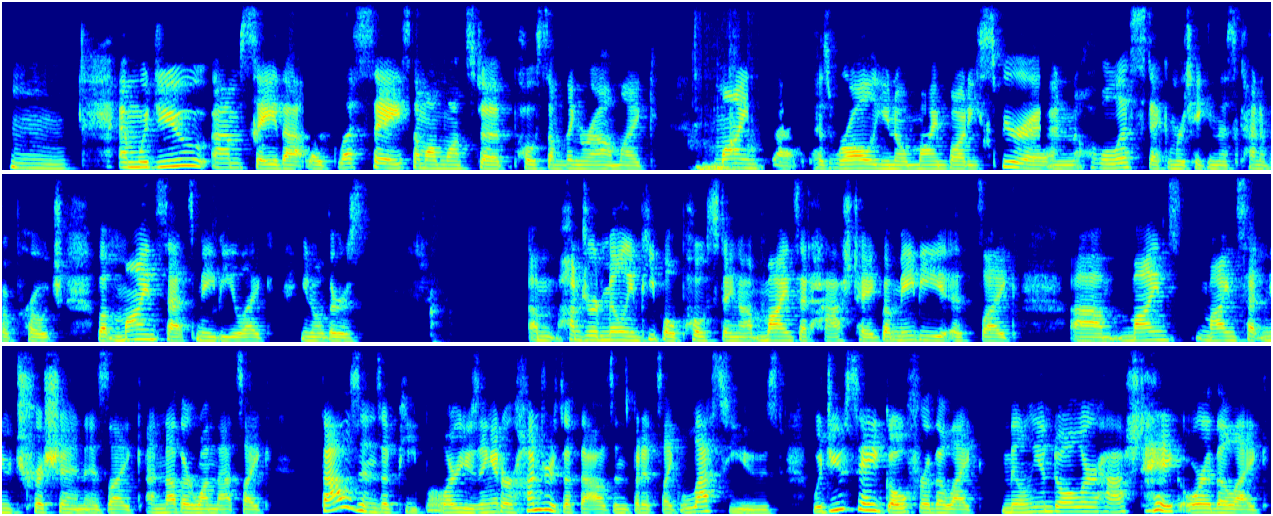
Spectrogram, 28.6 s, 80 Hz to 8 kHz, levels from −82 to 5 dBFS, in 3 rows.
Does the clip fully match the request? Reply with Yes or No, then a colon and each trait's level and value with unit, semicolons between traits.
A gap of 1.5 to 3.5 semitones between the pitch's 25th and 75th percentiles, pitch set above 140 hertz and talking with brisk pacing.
No: average, 2.7 semitones; high, 190 Hz; average, 195 wpm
